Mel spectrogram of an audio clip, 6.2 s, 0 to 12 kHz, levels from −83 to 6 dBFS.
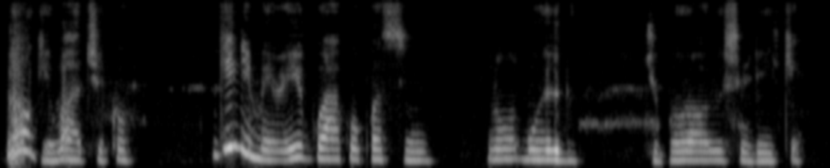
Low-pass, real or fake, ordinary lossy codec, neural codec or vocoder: none; fake; none; codec, 24 kHz, 3 kbps, HILCodec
